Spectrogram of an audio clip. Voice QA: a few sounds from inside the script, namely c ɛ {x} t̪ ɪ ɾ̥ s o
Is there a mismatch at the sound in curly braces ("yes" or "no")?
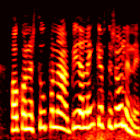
yes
